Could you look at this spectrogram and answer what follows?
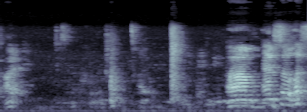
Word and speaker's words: Io: We've got Jupiter, and Jupiter has a bunch of moons, one of which is called, I think it's pronounced Io.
